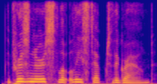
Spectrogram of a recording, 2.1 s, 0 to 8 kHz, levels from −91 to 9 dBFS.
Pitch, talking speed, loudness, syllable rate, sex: 210 Hz, 200 wpm, -16 LUFS, 5.7 syllables/s, female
